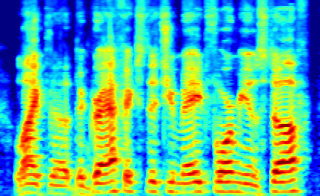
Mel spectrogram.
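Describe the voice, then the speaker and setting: Against a quiet background, a man with a fairly high pitch and a bright, sharp tone speaks at a fairly slow pace. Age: 70s. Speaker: program member. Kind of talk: testimony. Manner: halting.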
